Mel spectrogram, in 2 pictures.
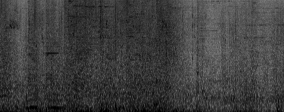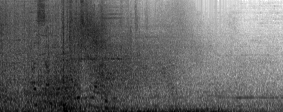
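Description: Game spell effects and explosions crash and whoosh in a loud battle.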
